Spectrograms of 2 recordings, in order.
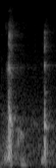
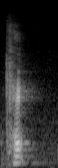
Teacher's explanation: la K está en el mismo sitio, pero para adelante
